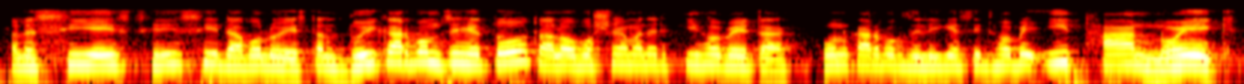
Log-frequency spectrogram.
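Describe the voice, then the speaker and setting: His voice sits high with little pitch movement and a darkish tone, delivered rapid-fire. The young man tutors chemistry at a whiteboard, repeating points and checking in with tag questions, in a dull lo-fi recording.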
